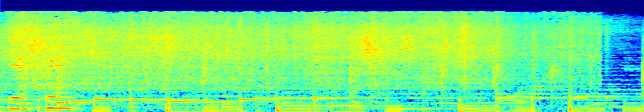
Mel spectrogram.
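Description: Water poured into a hot wok of stir-fried green beans and tomato sizzles loudly at first, then keeps frying steadily. A few knocks of the wooden spatula against the wok come through.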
